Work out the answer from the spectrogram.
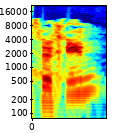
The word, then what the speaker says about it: Cejín: Y juegas 2 en Cejín y... espero pronunciarlo bien, ¿eh? Cejín, sí, lo estás diciendo bien.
